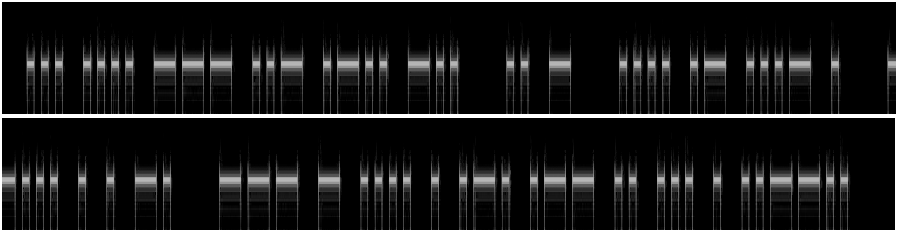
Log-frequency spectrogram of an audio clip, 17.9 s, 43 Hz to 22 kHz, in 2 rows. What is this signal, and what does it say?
Morse code, heard as a keyed tone, about 17 wpm, 700 Hz. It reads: SHOULD IT HAVE BEEN OTHERWISE?
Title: Sentences from Top 1200 Words 17wpm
